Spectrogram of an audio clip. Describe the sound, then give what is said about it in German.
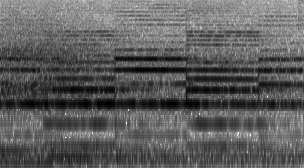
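Emergency vehicle siren in busy Paris city traffic, loud and continuous, its tone switching back and forth in a regular two-tone pattern over a low traffic rumble. “Sirenen, aufheulende Motoren.”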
